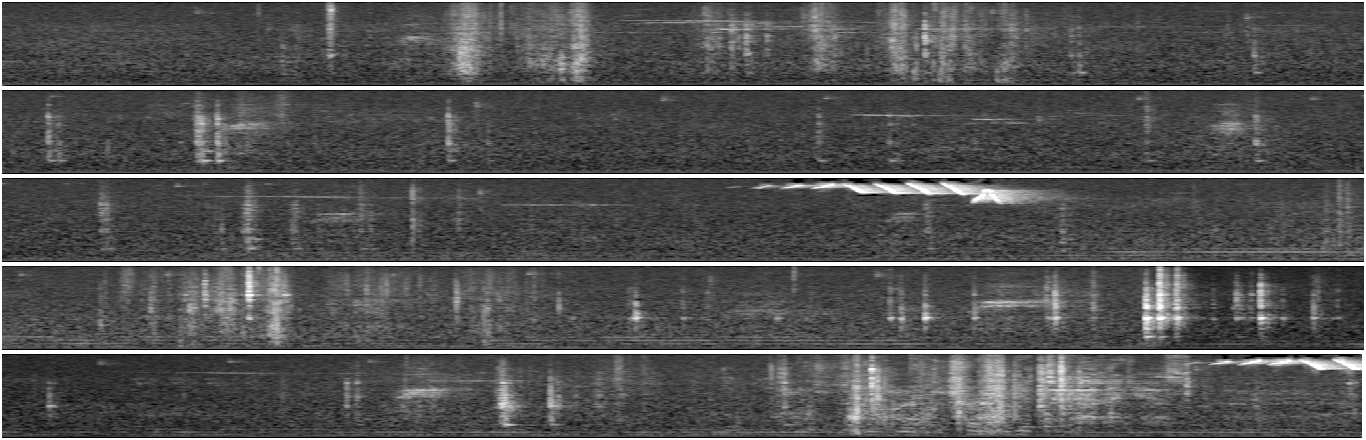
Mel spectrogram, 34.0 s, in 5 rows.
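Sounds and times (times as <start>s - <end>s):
songbird burst of notes: 14.5s - 19.6s, 32.6s - 34.0s.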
